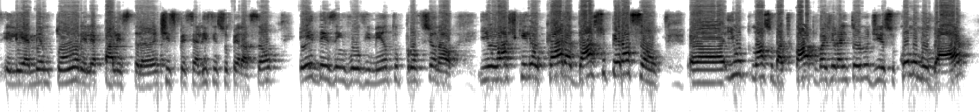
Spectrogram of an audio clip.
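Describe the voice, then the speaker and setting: A man with a high-pitched voice hosts a casual online conversation. His delivery is effusive and colloquial, addressing guest and viewers in an informal, conversational way. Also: darkish tone. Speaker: live show host. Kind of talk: casual interview chat.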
